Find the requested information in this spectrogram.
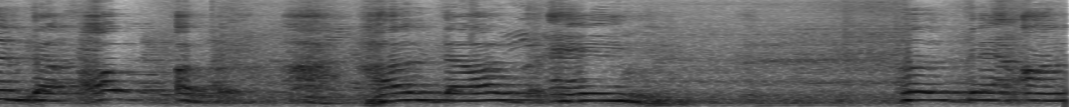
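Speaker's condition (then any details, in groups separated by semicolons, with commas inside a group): Cerebral palsy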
